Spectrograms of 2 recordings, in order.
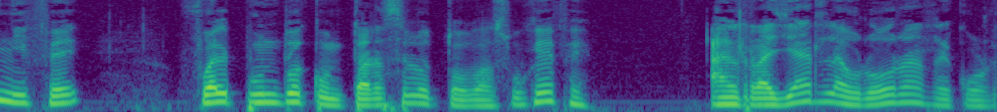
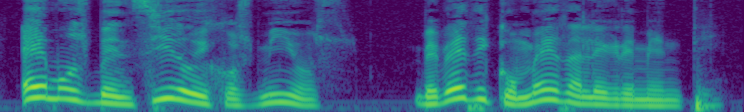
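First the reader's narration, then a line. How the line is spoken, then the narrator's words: Exclaiming. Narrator (Spanish): Los reyes exclamando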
